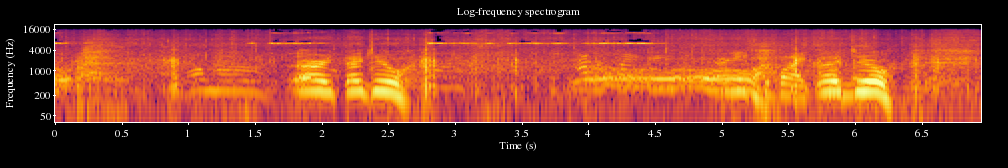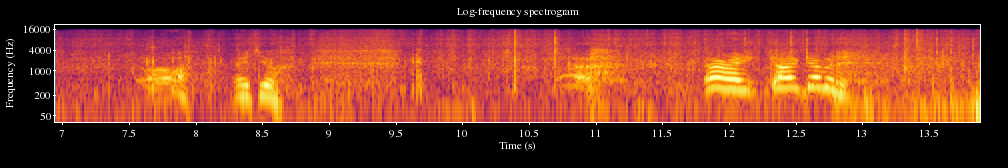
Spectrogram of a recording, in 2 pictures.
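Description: Dogs bark and yelp excitedly nearby.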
